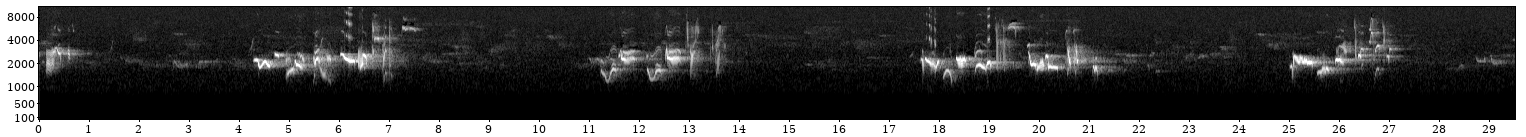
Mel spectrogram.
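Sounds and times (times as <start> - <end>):
common blackbird singing: 0.0 - 0.9, 4.2 - 7.6, 11.0 - 13.8, 17.6 - 22.5, 25.0 - 27.3.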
